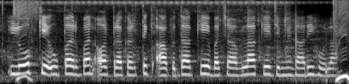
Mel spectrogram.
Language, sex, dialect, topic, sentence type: Bhojpuri, female, Western, agriculture, statement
